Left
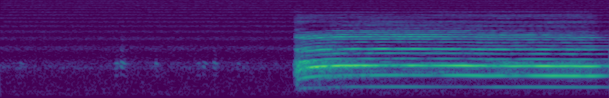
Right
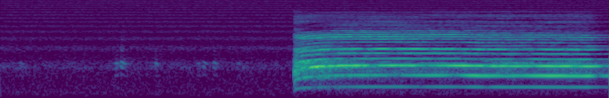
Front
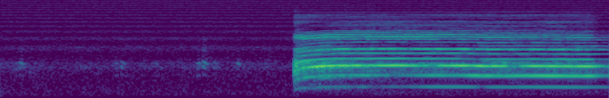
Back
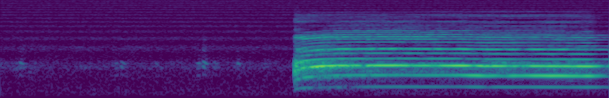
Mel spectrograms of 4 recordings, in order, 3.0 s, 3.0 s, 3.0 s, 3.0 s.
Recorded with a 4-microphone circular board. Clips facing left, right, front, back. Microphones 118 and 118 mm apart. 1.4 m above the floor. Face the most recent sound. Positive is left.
turn(degrees=-100)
